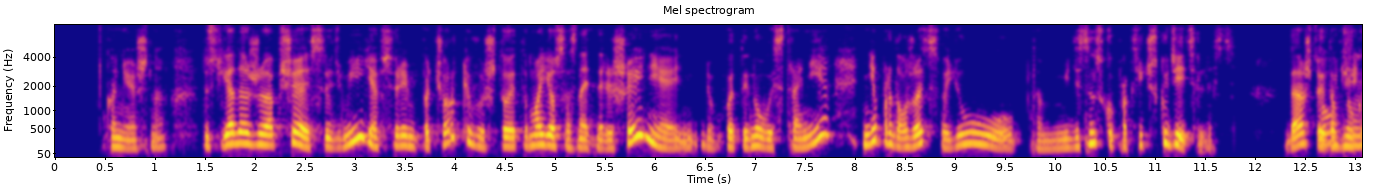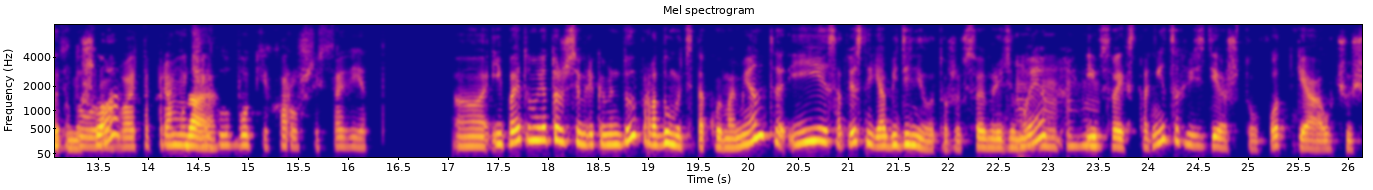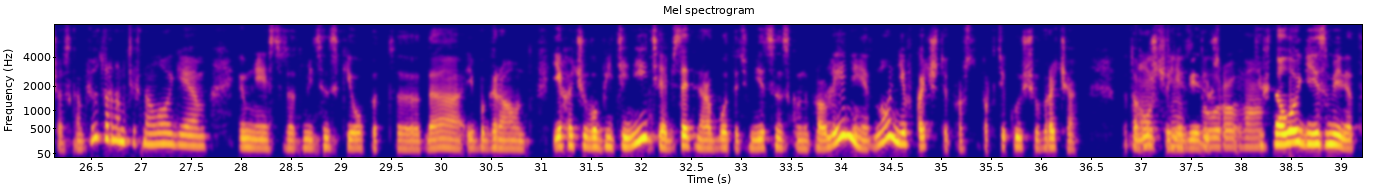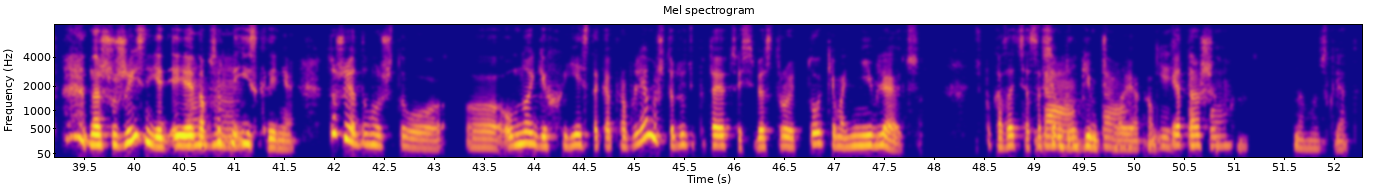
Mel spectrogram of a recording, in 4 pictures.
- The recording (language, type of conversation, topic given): Russian, podcast, Как вы обычно готовитесь к собеседованию?
- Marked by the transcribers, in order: none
